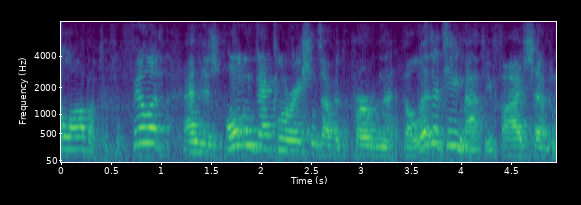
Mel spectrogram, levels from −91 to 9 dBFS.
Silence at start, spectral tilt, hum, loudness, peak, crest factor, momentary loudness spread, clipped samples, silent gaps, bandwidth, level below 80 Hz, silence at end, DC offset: 0 s; -7 dB/octave; none; -21 LUFS; -4 dBFS; 18 dB; 8 LU; under 0.1%; none; 8 kHz; -54 dBFS; 0 s; under 0.1%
